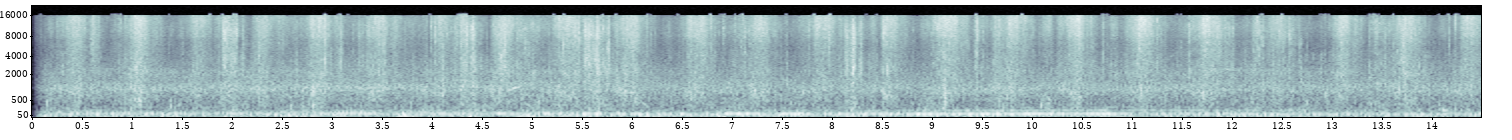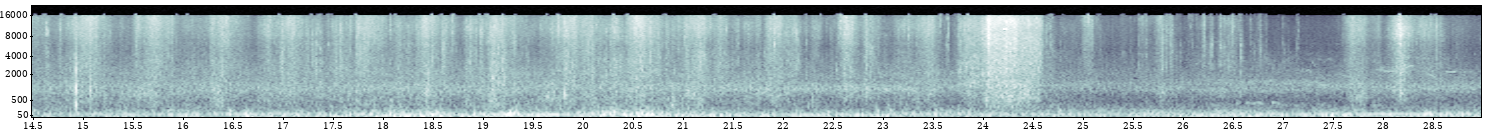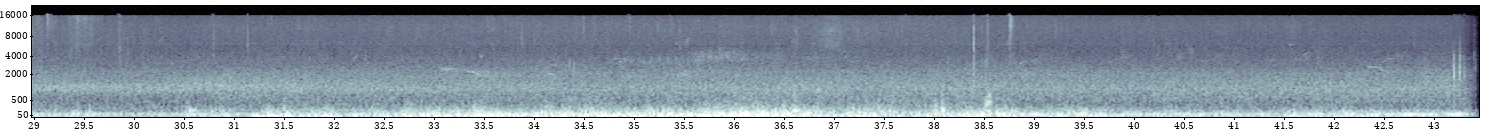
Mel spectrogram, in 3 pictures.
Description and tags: walking through high grass short
walking with a plastic bag through high grass. on the right side is some traffic going.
